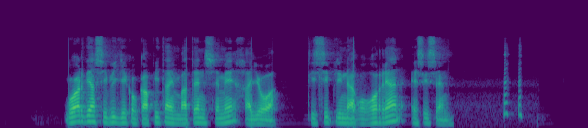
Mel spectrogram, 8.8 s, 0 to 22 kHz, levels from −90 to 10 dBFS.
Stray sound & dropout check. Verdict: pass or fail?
fail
